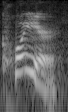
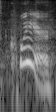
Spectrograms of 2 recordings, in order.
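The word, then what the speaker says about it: coir: It's spelled C O I R. Okay. Okay. But it's koer. Koer. I always called it core, but I looked it up last night. It's quer.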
